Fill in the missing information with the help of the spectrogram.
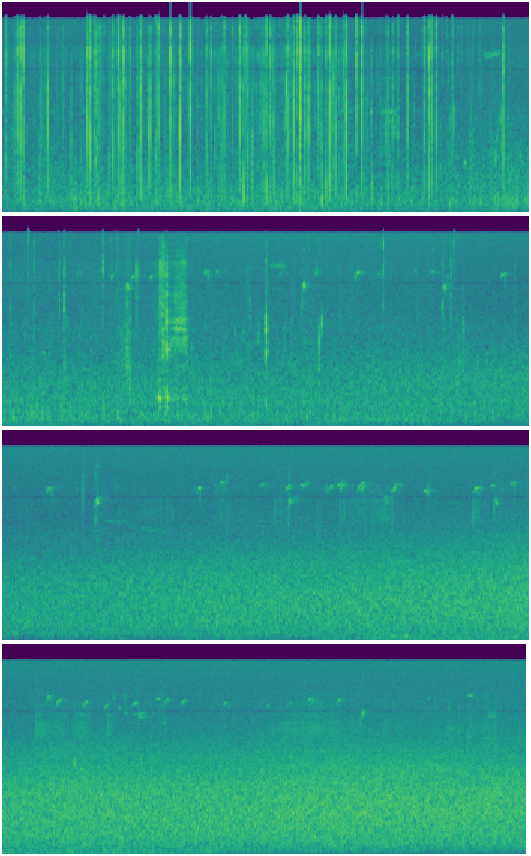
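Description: A freshly lit campfire crackles with dense, sharp pops for the first several seconds, then only a few scattered pops. After that a steady hiss slowly grows louder, with faint high chirps scattered over it.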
